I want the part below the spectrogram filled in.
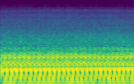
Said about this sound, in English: engine sounds good. Let's have a listen.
